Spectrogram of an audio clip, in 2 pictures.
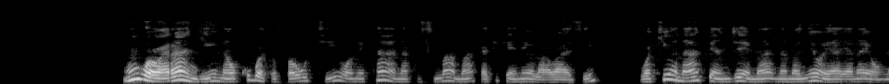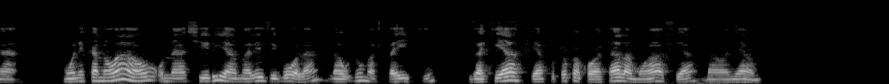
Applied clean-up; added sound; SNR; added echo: neural mask model Resemble Enhance denoiser.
